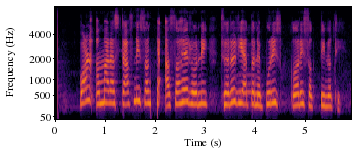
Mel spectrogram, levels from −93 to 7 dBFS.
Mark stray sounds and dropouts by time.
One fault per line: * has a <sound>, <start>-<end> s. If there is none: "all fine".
* has a dropout, 1.9-2.0 s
